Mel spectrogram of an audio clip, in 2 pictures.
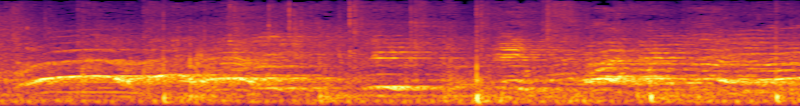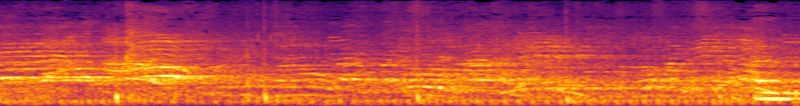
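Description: A basketball being dribbled on a concrete court, a run of sharp bounces around the middle, under continual high-pitched children's shouts and calls.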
